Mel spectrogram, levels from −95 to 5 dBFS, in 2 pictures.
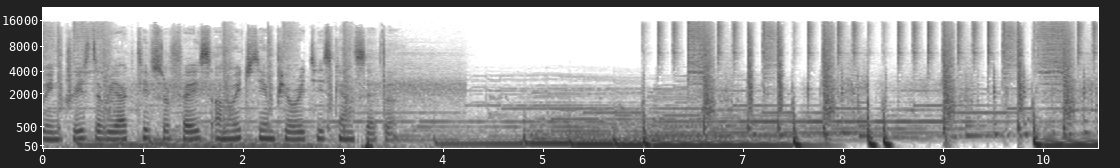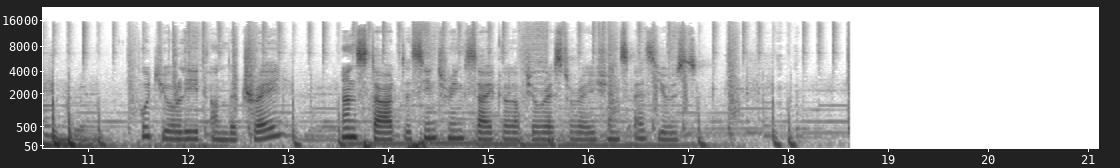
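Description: At 18.62 s the sound stops mid-flow and never returns: an audio dropout to silence lasting the final 2.49 s. The gap is pure silence with no room tone or hiss beneath it, which sets it apart from a quiet passage or a gentle fade-out, where some background noise would remain. The likely cause is a lost input, such as a disconnected device or a mute, while recording carried on writing empty samples.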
